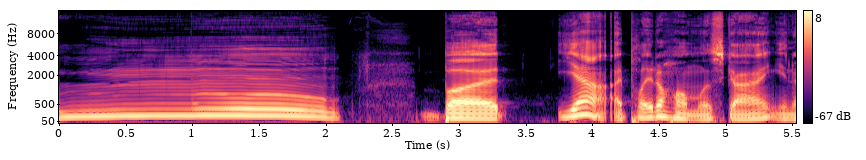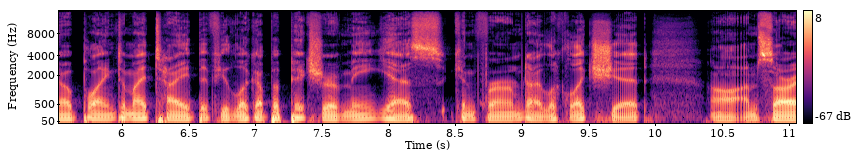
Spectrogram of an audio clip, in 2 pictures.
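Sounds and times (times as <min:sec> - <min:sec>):
person imitating a cow mooing: 0:00.0 - 0:02.2
speech: 0:02.9 - 0:11.0.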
